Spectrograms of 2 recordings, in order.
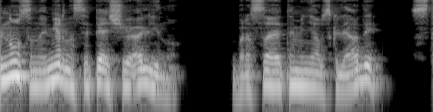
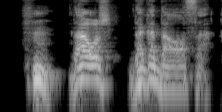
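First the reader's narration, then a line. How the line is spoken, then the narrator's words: Wry snort. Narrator (Russian): хмыкнул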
